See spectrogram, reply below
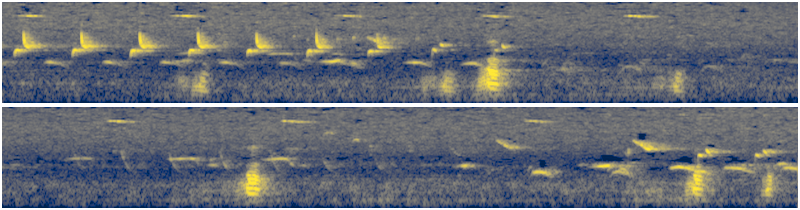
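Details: A lakeside chorus in Baraboo, Wisconsin on a foggy April morning: a quick string of high chirps, then rough cawing calls repeated every few seconds between thinner whistled notes.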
